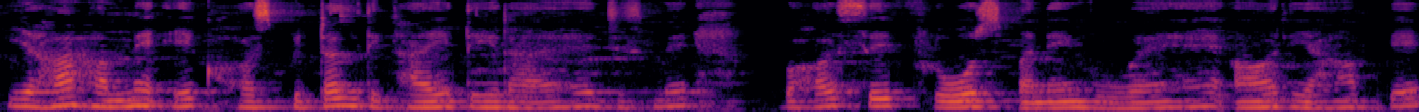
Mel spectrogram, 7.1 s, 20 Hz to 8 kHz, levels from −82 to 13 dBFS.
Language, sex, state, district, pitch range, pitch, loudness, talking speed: Hindi, female, Bihar, Saharsa, 160-185 Hz, 170 Hz, -29 LUFS, 160 wpm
